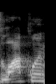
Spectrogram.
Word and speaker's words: Laughland: Is that how you pronounce it? It's Scottish. It's Laughland. It's like the Loch Laughland.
